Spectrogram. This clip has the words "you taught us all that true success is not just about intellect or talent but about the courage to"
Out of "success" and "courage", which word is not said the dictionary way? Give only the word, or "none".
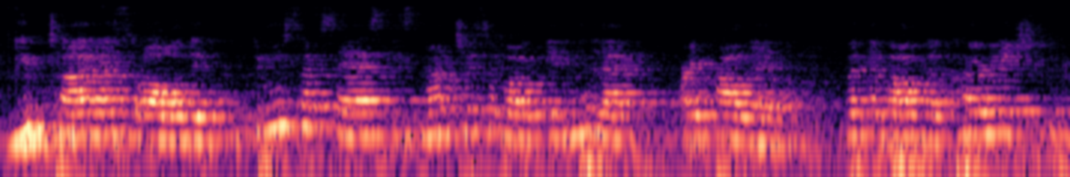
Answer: none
